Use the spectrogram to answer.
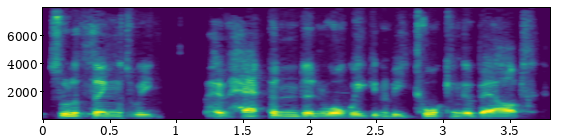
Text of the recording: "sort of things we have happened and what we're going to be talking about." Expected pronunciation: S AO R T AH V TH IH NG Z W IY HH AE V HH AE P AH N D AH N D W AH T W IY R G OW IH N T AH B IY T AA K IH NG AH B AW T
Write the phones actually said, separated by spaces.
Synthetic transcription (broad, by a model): S AO R T AH V TH IH NG Z W IY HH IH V HH AE P AH N D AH N W AH T W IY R G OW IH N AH B IY T AA K IH NG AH B AW T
